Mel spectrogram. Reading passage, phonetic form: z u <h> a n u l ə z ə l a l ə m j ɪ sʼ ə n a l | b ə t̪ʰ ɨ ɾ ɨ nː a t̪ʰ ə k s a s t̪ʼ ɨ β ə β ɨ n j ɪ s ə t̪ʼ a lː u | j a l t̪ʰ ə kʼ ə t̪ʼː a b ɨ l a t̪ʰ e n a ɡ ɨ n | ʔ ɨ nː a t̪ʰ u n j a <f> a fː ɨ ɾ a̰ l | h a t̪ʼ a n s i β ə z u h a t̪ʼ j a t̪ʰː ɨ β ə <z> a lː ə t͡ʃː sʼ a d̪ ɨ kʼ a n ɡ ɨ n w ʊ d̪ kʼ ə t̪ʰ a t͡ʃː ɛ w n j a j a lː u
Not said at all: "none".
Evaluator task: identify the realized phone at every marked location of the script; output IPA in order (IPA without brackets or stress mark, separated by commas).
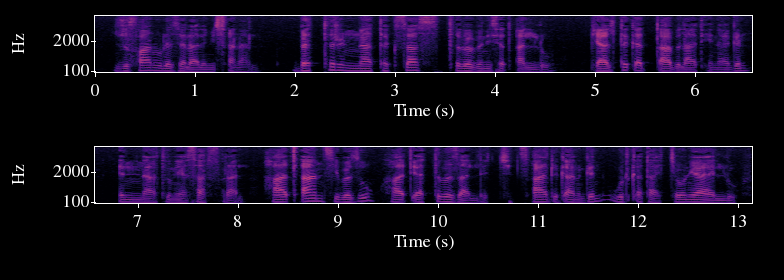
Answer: f, s, z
